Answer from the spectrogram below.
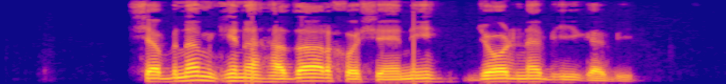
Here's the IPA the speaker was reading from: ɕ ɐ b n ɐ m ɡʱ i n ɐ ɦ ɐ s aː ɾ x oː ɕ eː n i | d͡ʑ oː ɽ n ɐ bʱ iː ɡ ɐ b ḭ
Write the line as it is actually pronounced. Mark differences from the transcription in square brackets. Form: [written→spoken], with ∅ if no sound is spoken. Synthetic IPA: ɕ ɐ b n ɐ m ɡʱ i n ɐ ɦ ɐ [s→z] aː ɾ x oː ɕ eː n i | d͡ʑ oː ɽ n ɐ bʱ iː ɡ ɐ b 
